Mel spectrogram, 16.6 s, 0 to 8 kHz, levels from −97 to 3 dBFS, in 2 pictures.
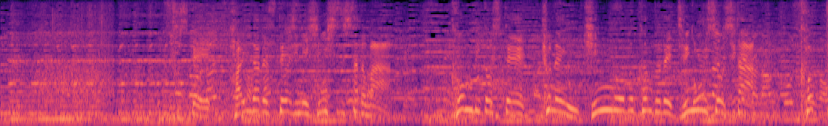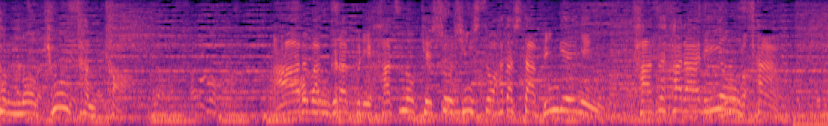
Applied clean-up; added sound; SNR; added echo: none; none; none; none.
